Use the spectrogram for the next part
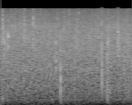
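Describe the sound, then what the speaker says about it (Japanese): Heavy rain falling on a mountain near a large shrine gate in Ibaraki, Japan, a close, steady wash of downpour with a few sharper drip and splash accents, brief and without voices. "山に来たらすごい雨降ってる。"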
